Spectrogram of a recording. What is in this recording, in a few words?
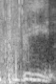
footstep ice crunchy land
